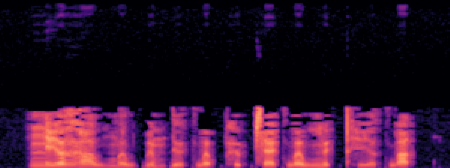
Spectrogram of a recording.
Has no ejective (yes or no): yes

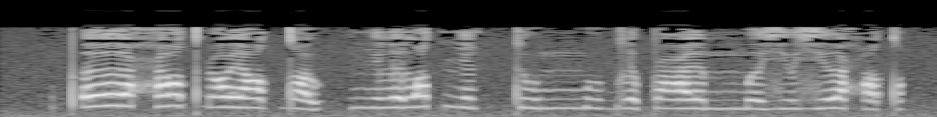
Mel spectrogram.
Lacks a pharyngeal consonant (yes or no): no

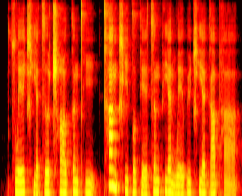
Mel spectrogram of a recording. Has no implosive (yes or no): yes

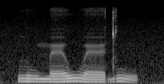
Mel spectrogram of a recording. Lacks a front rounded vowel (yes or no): yes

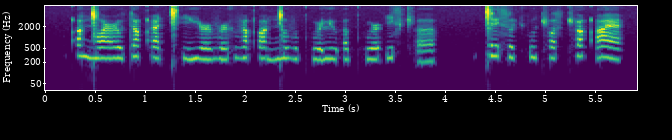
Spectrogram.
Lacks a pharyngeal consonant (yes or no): no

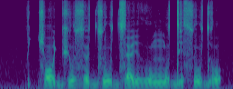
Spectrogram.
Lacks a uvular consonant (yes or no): yes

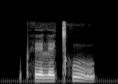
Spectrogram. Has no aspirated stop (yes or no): no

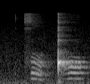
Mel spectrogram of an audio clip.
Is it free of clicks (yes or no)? no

